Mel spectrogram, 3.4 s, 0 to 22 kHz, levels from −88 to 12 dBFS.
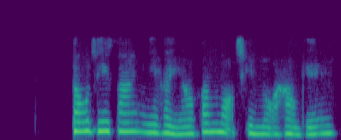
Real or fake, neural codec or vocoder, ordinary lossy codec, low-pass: fake; codec, 16 kHz, 4.8 kbps, FACodec; Opus, 16 kbps; 7.2 kHz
